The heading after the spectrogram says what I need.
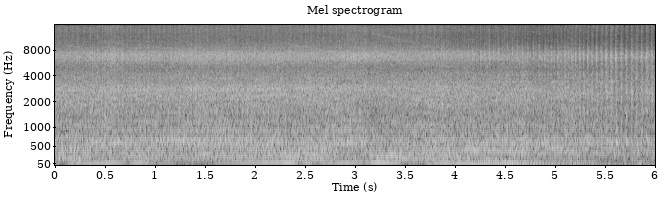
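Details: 2008 Mitsubishi Canter 125 diesel after the adjustment made to cure idle shake, long cranking and low power. Even, settled diesel clatter with a slight throttle change and no shake or misfire; normal idle after repair.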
